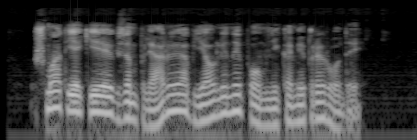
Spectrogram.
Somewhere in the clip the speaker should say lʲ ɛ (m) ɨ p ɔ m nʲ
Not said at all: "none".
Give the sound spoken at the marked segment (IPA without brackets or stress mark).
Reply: n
